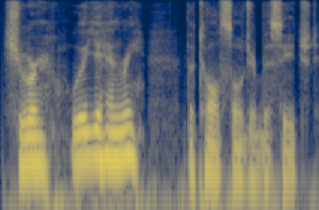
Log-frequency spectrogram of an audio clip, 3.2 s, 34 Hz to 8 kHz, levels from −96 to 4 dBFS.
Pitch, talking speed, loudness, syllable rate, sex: 100 Hz, 130 wpm, -18 LUFS, 4.9 syllables/s, male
